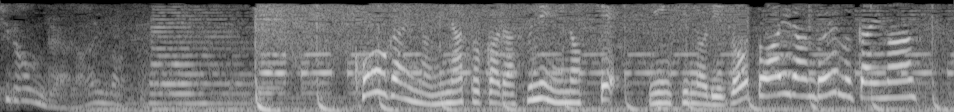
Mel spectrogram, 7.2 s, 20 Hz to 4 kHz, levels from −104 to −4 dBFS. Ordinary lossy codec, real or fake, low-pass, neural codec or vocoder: MP3, 16 kbps; real; 3.6 kHz; none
